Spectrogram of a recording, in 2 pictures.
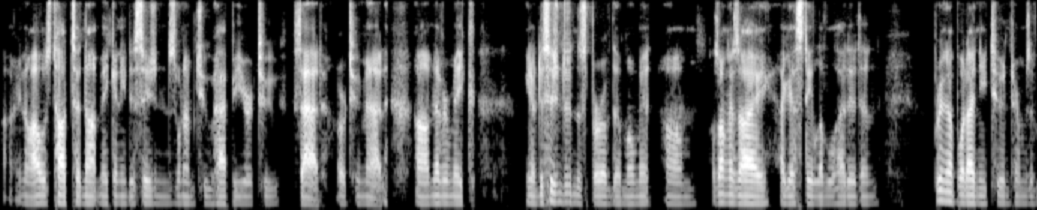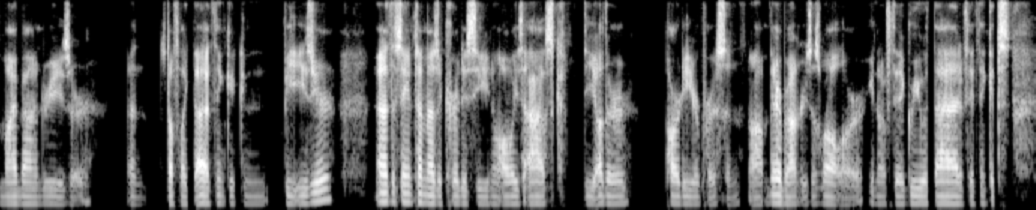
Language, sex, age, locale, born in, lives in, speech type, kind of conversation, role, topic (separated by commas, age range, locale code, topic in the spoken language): English, male, 25-29, en-US, India, United States, conversation, unstructured, none, How do you set boundaries kindly and clearly?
